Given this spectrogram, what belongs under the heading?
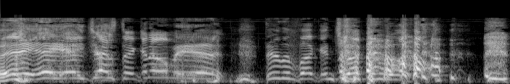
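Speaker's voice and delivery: very high, slow, calling stoner voice. Retelling how the stoners called him over: imitating the stoners. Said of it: "the stoners would all get together and go".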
